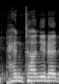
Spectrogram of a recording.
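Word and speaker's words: fentanyl: 펜타닐이라고 발음을 했습니다만 사실 미국에서는 F로 이 발음을 해주세요. 정식 명칭은 펜타닐입니다. 펜타닐.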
